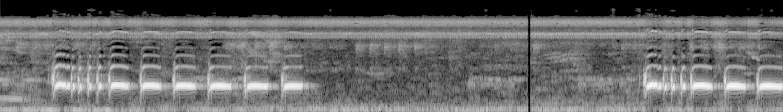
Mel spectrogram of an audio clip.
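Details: Silver-coloured female zebra dove used as a breeding-condition lure, delivering a run of short, even, ringing coos after a brief stuttered start, roughly eight notes in three seconds, then silence and a second phrase beginning; faint background hiss throughout.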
